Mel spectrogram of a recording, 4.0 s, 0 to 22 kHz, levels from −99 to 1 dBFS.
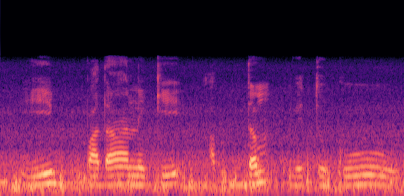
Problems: none marked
